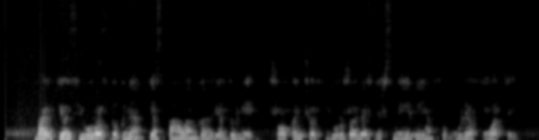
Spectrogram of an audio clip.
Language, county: Lithuanian, Kaunas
